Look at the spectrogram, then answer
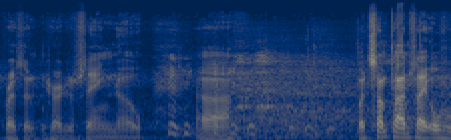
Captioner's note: laughter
